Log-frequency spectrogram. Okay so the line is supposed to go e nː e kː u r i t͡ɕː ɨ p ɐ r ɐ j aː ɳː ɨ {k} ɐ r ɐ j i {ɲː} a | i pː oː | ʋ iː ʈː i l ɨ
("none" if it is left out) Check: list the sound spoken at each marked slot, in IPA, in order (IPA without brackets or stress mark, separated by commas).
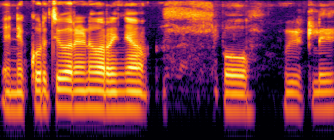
p, ɲː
